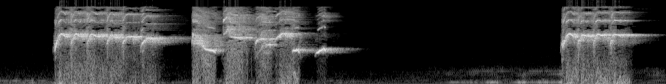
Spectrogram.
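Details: Orange-headed thrush song from a lure recording meant to make idle birds sing: a sustained high whistle, then a jumble of harsh notes ending in a falling slur, and after a pause another high whistled phrase.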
